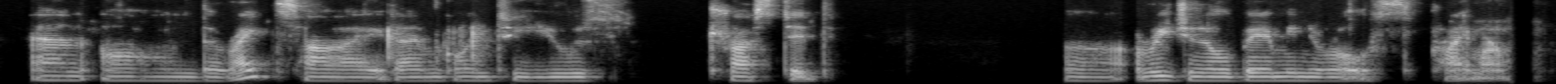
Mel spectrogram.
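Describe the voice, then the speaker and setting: A woman with a Russian accent speaks at a very slow pace, with long, frequent pauses. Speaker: beauty vlogger. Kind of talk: casual get-ready-with-me chat. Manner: halting, many fillers.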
